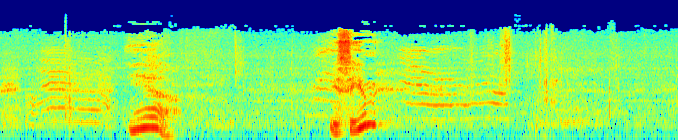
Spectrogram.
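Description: Cats meow loudly twice, a drawn-out cry and later a shorter one, while looking at an opossum through a window, with someone talking softly between the calls.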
